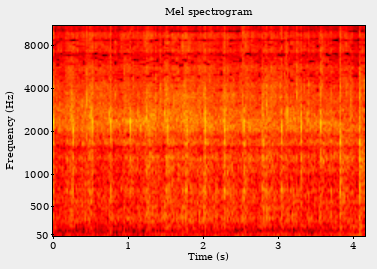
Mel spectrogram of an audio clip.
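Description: Applause: many people clapping together in a dense, steady patter.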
